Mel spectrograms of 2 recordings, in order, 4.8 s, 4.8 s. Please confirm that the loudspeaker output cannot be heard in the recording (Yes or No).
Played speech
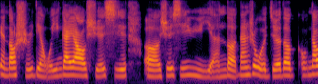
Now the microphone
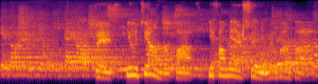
No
